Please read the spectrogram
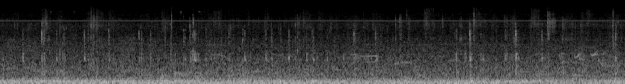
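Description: Outdoor street ambience: a steady low rumble of wind buffeting the microphone, with irregular light clicks and faint short chirps over it.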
